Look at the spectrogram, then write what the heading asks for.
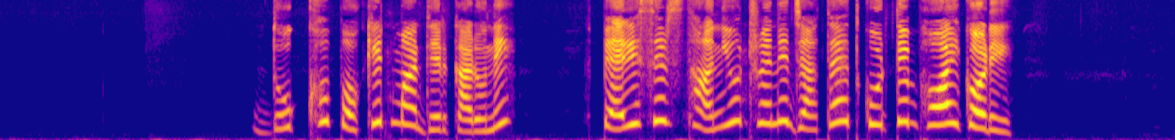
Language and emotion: Bengali, fearful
